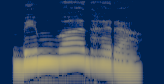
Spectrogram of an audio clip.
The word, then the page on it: ಬಿಂಬಾಧರೆ: Kannada; bimbādhare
